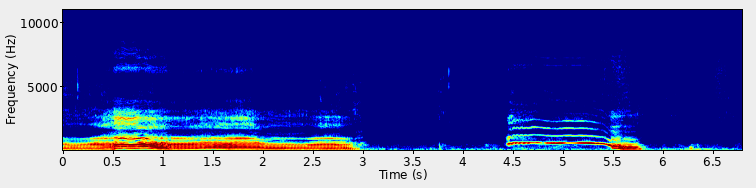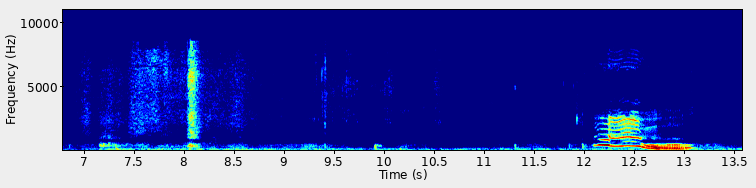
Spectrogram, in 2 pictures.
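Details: Rufio, a Samoyed, talking to wake a person pretending to sleep: a long, wavering, harmonic howl-like vocalisation for about three seconds, a second bending, falling yodel, then a short quiet gap and a final rising-falling vocal burst.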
